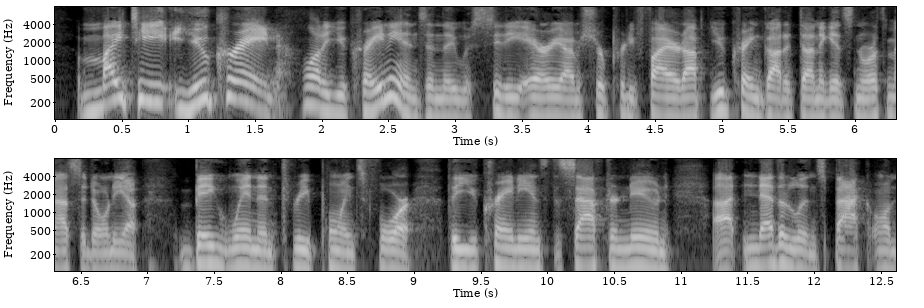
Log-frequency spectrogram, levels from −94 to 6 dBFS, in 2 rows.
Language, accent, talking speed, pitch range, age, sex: English, American, 170 wpm, 130-160 Hz, 30-49, male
